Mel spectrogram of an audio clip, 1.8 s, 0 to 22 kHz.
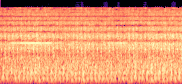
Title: SPRINTER 313 /2011 BARULHO NO MOTOR polia do alternador travada causando ruído aí manobras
